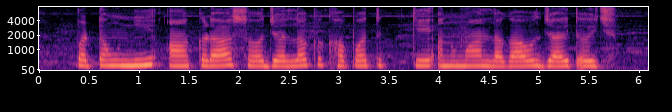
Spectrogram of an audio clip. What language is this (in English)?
Maithili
